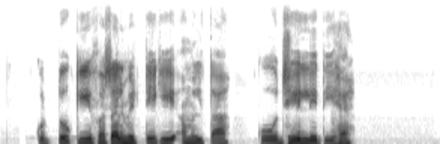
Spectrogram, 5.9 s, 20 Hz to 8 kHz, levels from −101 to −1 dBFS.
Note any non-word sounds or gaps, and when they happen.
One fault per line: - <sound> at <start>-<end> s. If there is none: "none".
none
